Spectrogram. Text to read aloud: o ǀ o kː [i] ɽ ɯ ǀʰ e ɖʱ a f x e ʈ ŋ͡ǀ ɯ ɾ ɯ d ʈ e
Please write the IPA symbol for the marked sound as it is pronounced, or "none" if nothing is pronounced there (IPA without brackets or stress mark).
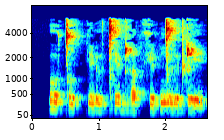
i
